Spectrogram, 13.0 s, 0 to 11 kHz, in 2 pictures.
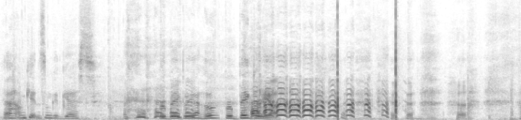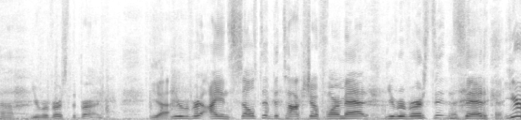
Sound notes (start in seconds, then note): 1.5 Mike laughs; 3.1 both laughing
